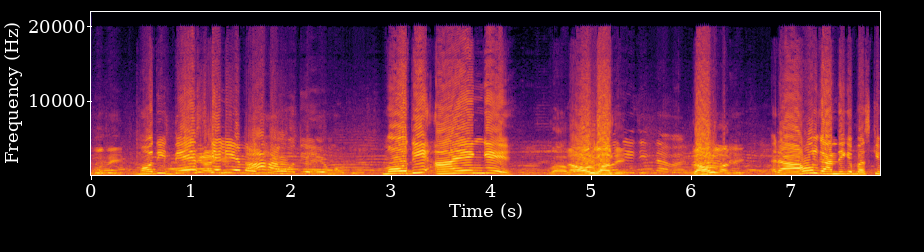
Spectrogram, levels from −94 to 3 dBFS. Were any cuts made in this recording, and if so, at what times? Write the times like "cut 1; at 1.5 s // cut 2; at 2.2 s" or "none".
none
